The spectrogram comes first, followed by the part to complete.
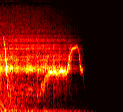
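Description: Radio static as a sound effect: a steady hiss and whine with warbling squeals, the last one rising and falling, cutting off abruptly near the end. It is the unanswered radio call.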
